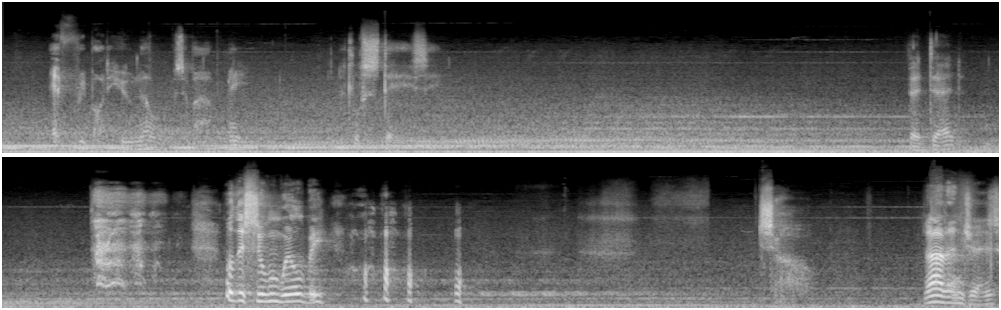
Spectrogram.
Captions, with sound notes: Everybody who knows about me and little Stacey, (sinister music) they're dead. (Terry Slade laughing) Or they soon will be. (Terry Slade laughing) So, now then Jez,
